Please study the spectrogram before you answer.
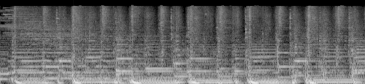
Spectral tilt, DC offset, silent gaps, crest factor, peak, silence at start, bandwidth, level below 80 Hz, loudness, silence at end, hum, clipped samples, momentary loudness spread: -5 dB/octave; under 0.1%; none; 14 dB; 0 dBFS; 0 s; 17 kHz; -18 dBFS; -14 LUFS; 0 s; none; under 0.1%; 2 LU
